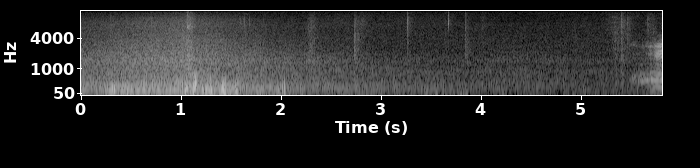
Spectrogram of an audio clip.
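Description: A 1998 Lasko Model 3700 Ultra Force 20-inch box fan winding down after being switched off, with an uneven rattling clatter that is loudest early and gradually fades into a quieter whirring.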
